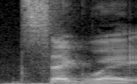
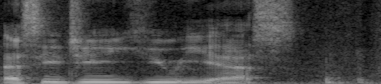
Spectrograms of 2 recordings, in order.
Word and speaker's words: segue: Speaking of segways, I just learned last week that segway in that context is not spelled S-E-G-W-A-Y, really? A machine that you ride. What is it? How's it spelled? It's spelled S-E-G-U-E-S. Or S-E-G-U-E for that's segway.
